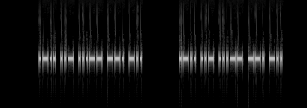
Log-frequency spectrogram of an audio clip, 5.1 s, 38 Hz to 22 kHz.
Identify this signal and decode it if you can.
Morse code, heard as a keyed tone, about 39 wpm, 700 Hz. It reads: LU3GD LU3GD
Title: DXCC-100 Call Signs - 5 Characters - Repeated 2x - 40wpm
